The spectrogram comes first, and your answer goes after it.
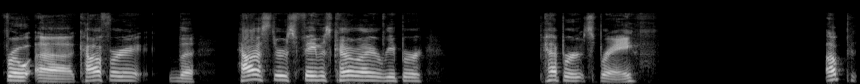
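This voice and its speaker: A man's voice: high-pitched, slow, long pauses, a bit bright, smooth, dry recording. A man playing a tabletop game casually, narrating his character's moves with blunt talk and free swearing.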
